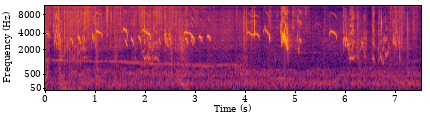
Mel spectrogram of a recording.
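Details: Young chickens giving thin, high, downward-sliding peeps in loose clusters, several birds calling at once over a low steady hum and soft background noise.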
